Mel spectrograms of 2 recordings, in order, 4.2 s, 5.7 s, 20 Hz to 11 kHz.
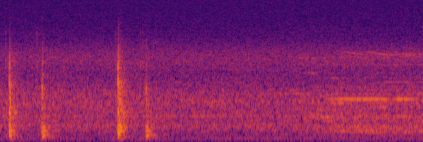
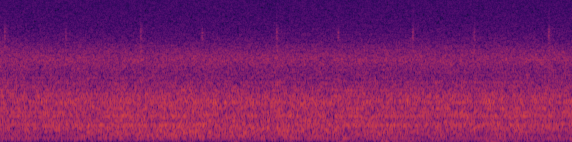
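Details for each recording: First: Sony PS2 SCPH-50001 on reboot with a Final Fantasy IX disc that previously wouldn't play: a few irregular clunks as the disc spins up and the laser seeks, then a faint steady whir. The drive keeps spinning without reading and ends in a disk read error. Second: Sony PS2 SCPH-50001 after repair, disc loaded: steady soft whir with faint light ticks about every half second as the disc spins and reads; drive runs normally.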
